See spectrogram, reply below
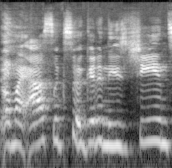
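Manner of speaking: ordinary talk, nothing marked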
